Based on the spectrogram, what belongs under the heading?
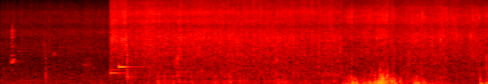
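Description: Egg-soaked bread slices sizzling on a hot, greased iron griddle as French toast fries. The sizzle starts suddenly about a second and a half in, and irregular crackling pops join it from about four seconds in.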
